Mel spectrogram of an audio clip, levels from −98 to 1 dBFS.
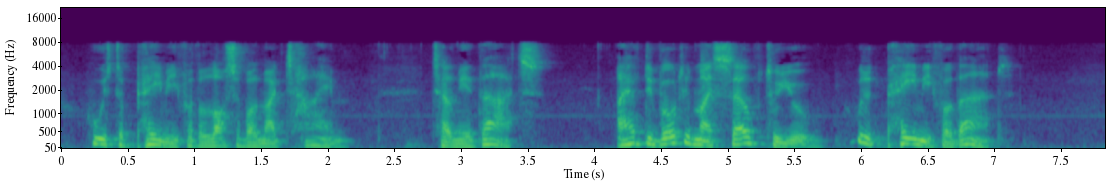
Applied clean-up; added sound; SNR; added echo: none; none; none; none.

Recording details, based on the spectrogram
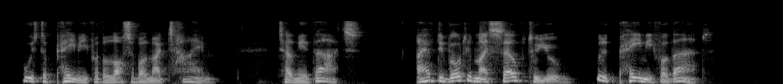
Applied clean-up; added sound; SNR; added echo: neural mask model DeepFilterNet 3.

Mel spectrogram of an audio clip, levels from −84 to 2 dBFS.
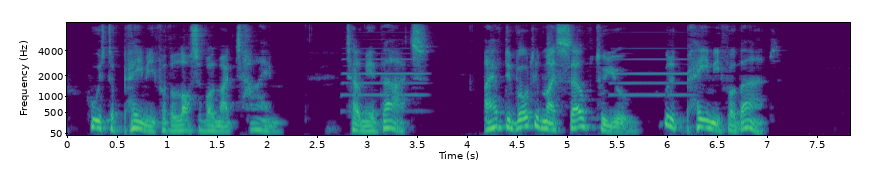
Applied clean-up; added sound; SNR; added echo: classical method Wiener filter.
